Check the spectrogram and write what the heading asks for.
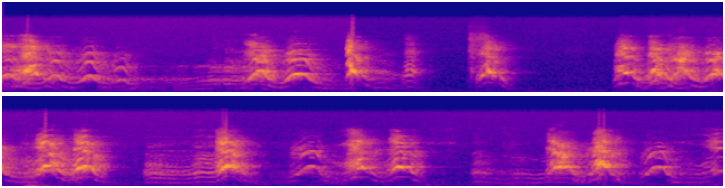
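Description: Lurcher-cross puppies barking at a cat, in a run of short, high-pitched puppy barks with a pause of about a second just before the middle.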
